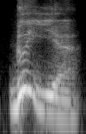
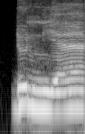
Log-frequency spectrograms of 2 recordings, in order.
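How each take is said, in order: First: The n sound is merged into the y. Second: The n sound is kept clear before y. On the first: The speaker calls it wrong. "jangan mentang-mentang dan mati ketemu ya dan wau dibacanya" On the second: The speaker calls it right. "itu nggak dibaca, nggak dibaca idgham"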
